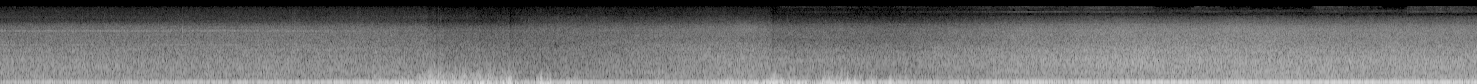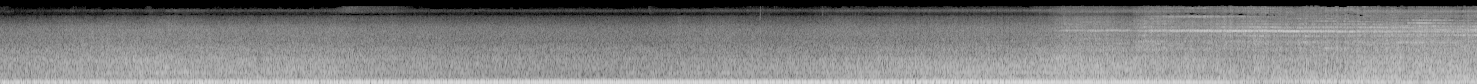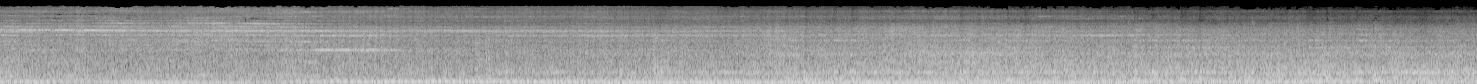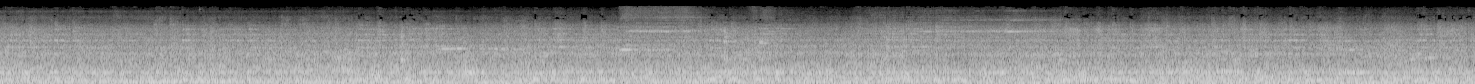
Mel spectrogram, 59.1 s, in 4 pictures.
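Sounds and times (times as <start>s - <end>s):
diesel locomotive engines droning: 0.0s - 59.0s
passing train rumble: 0.0s - 59.0s
wagon wheels squealing: 25.3s - 46.4s, 47.7s - 49.6s, 50.4s - 52.2s, 53.3s - 59.0s.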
